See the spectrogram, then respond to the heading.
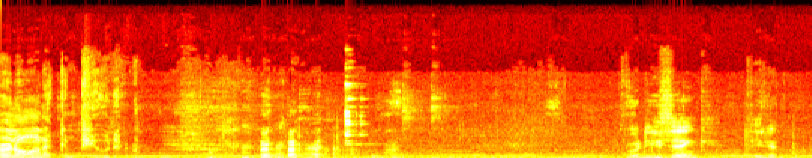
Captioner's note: laughing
